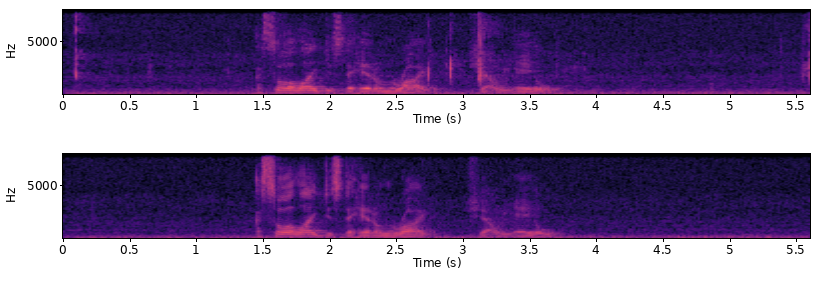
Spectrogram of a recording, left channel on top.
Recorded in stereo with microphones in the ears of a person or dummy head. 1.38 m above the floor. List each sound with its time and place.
1.4 s a man speaking: 60° right (ahead or behind), 1.5 m; by 3.7 s 55° right (ahead or behind), 2.5 m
